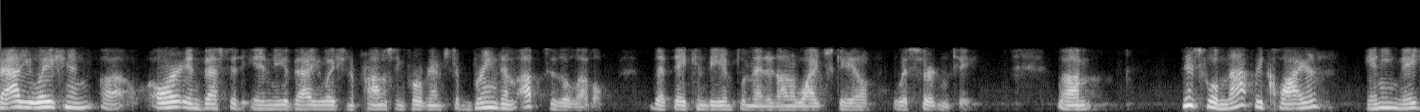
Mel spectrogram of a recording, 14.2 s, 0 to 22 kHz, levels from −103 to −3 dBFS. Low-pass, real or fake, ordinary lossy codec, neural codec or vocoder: 3.6 kHz; fake; Opus, 32 kbps; codec, 16 kHz, 4 kbps, FreqCodec, smaller model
